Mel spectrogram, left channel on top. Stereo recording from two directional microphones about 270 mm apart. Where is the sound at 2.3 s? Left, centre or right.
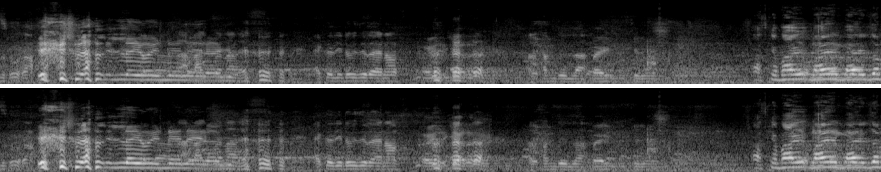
Right.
